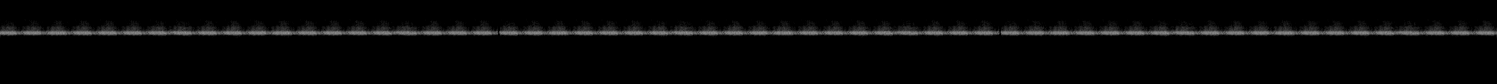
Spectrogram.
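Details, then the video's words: On a full-moon summer night in a farm meadow, crickets keep up a high, ringing chirp, pulsing steadily around four times a second for the whole stretch, with quiet surroundings. "Cricket chirping sounds for sleeping"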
